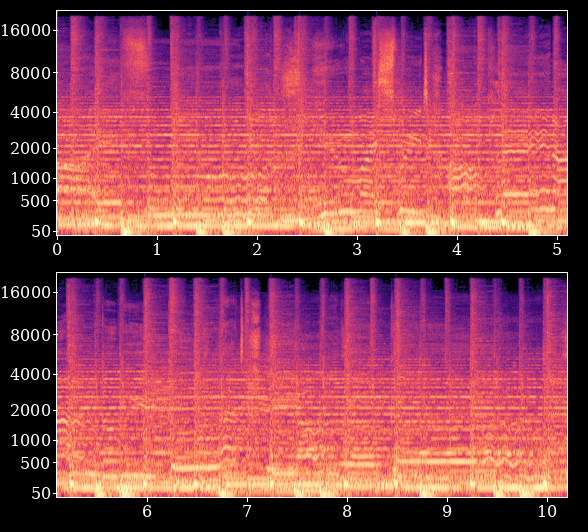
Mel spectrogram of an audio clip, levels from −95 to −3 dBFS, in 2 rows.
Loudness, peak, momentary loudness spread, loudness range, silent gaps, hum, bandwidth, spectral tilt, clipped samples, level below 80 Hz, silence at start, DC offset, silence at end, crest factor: -9 LUFS; 0 dBFS; 1 LU; 0 LU; none; none; over 20 kHz; -5.5 dB/octave; under 0.1%; -18 dBFS; 0 s; under 0.1%; 0 s; 8 dB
